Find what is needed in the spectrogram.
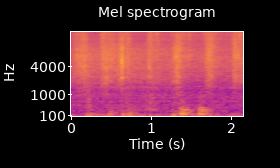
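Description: A metal spoon stirring grated green mango in a metal pot, scraping against the pot in repeated strokes about two to three a second, with two short low sounds about a second and a half in.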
